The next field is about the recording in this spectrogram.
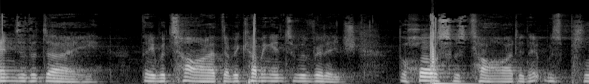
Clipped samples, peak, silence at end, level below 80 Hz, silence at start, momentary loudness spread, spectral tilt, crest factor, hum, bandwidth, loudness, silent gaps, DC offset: under 0.1%; 0 dBFS; 0 s; -44 dBFS; 0 s; 14 LU; -5 dB/octave; 20 dB; none; 11.5 kHz; -20 LUFS; none; under 0.1%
